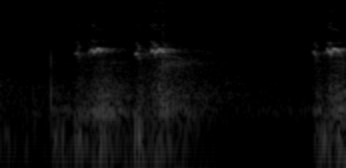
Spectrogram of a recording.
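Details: Song thrush singing from the top of a tree: three loud, bright whistled phrases around a steady high pitch, the first two close together, then a pause of over a second before the third, with faint background noise.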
